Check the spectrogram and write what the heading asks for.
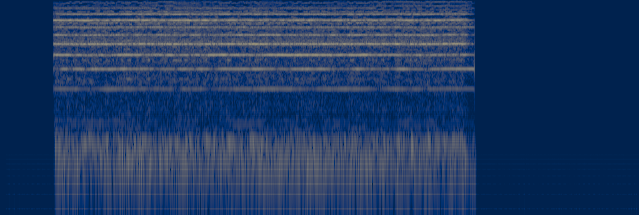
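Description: Chamber session bell ringing steadily for about four seconds and then cutting off suddenly, signalling the opening of the sitting.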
